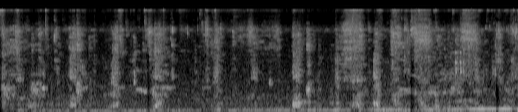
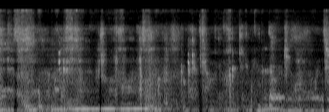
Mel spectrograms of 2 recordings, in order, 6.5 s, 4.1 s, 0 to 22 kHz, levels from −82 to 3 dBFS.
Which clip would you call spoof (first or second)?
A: second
